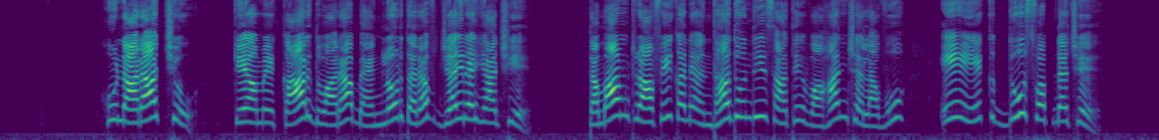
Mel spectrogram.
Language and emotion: Gujarati, angry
